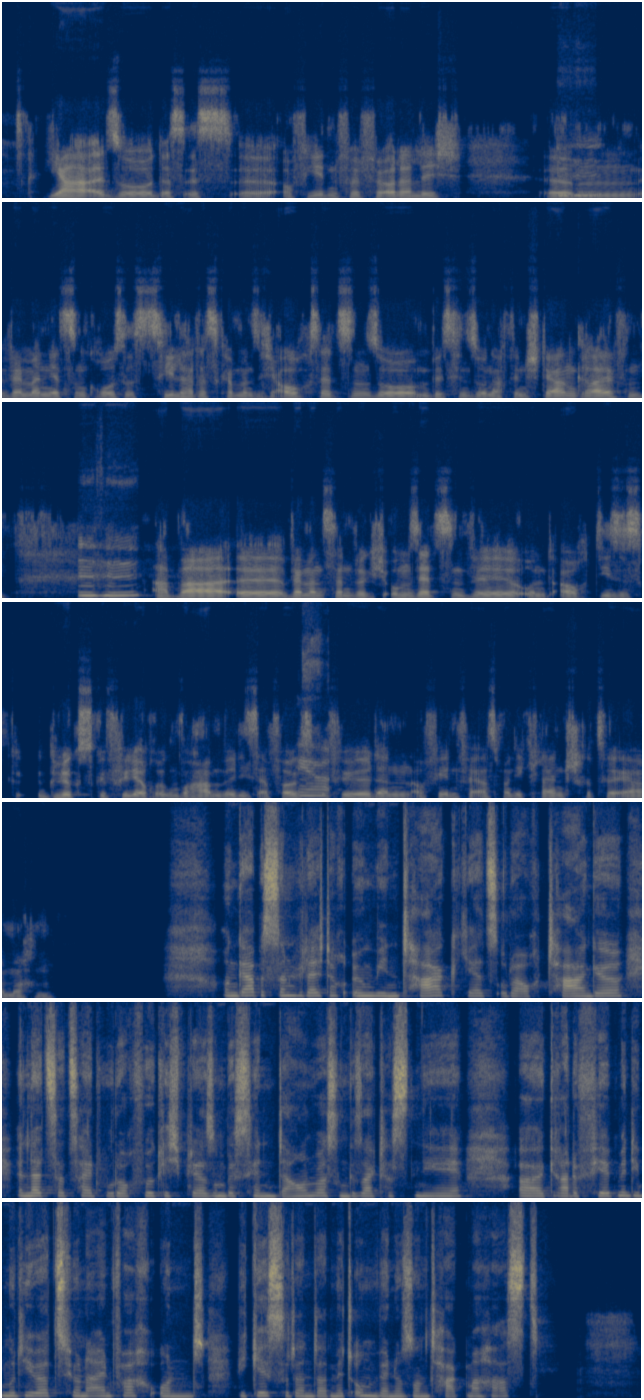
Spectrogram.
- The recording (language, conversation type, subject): German, podcast, Was tust du, wenn dir die Motivation fehlt?
- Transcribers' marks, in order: in English: "down"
